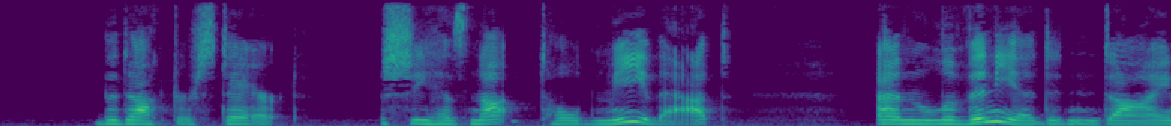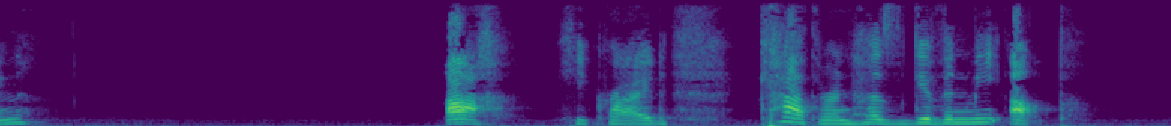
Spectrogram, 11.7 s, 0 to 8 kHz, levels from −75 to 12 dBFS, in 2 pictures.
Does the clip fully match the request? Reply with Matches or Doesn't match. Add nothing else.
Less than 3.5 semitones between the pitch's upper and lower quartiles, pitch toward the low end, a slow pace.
Doesn't match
